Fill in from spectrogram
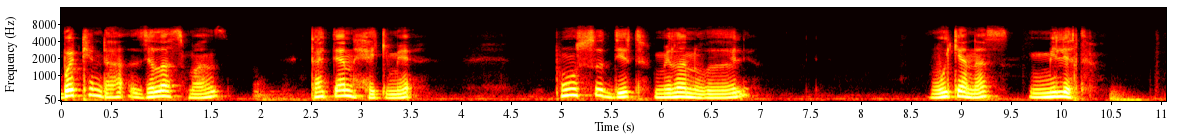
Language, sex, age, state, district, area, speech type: Kashmiri, female, 18-30, Jammu and Kashmir, Baramulla, rural, read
